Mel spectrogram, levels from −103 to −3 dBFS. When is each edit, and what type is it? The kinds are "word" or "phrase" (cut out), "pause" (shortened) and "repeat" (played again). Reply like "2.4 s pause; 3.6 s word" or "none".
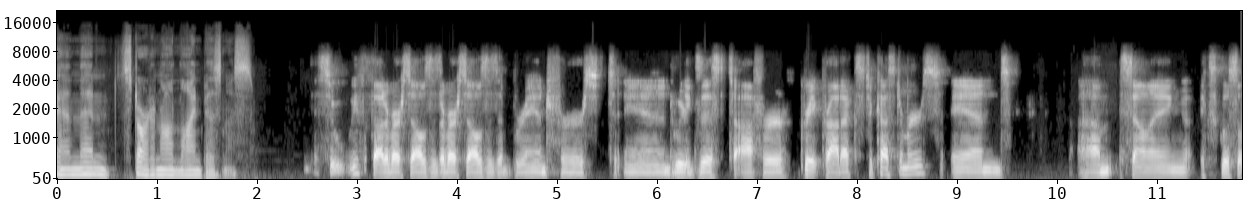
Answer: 3.1 s word; 3.8 s repeat; 6.3 s word; 7.4 s pause; 10.6 s phrase

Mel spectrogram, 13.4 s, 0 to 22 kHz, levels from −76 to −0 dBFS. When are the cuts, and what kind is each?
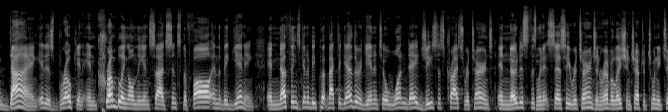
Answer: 1.9 s word; 9.9 s pause; 10.7 s word

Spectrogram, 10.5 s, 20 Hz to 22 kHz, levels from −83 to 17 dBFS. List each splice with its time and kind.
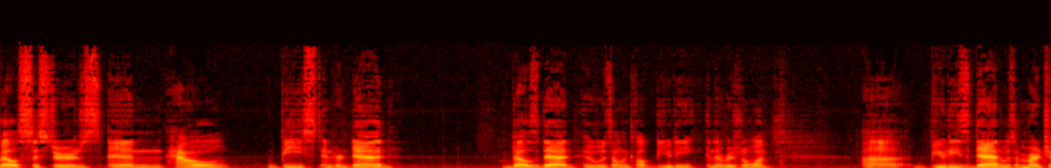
none

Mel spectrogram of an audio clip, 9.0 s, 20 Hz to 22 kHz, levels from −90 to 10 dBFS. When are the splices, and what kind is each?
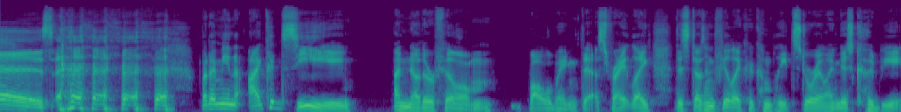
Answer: none

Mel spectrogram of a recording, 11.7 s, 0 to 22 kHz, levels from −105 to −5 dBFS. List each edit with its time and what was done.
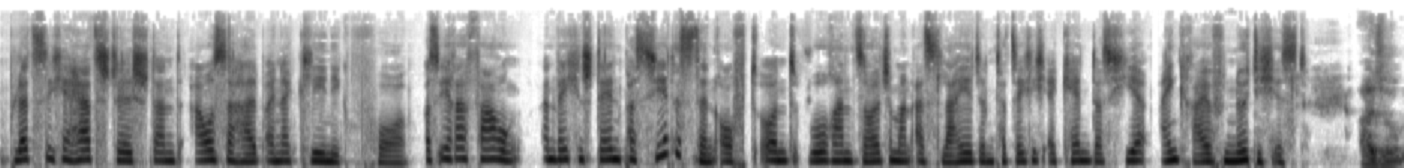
9.6 s pause

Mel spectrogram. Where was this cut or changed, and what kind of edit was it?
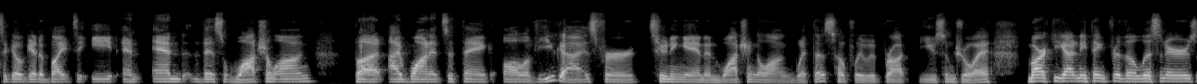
none

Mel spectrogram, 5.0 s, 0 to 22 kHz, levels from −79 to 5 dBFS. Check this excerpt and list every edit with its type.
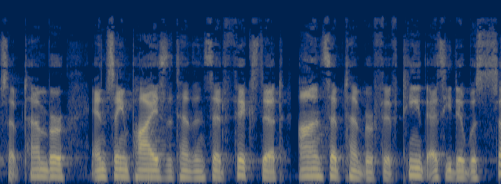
2.9 s pause

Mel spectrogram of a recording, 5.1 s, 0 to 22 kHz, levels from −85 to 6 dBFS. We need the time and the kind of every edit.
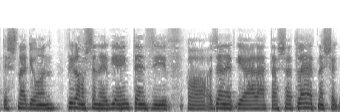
0.9 s pause; 2.8 s word

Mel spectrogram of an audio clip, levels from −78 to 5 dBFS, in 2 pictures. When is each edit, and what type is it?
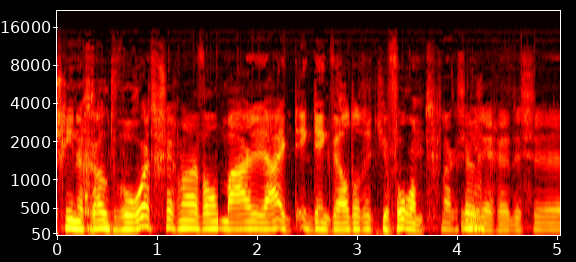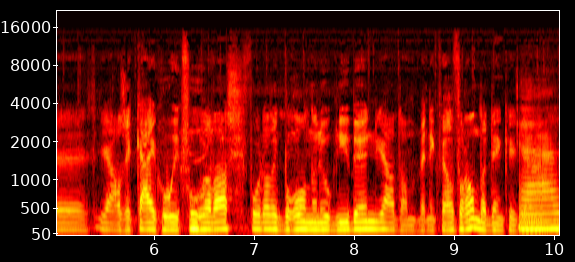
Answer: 1.6 s word

